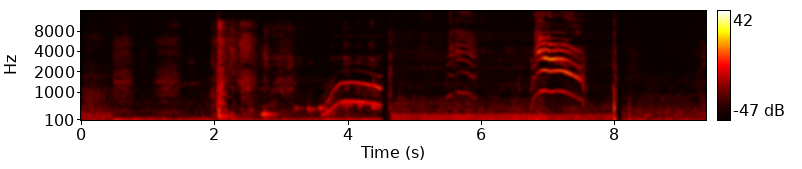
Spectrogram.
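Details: Kitten meowing amid household noise: short rising-falling meows near four seconds, then a loud, higher, wavering meow around seven seconds, with people talking and laughing, a background hum and brief clicks.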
